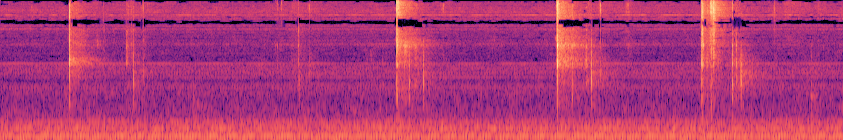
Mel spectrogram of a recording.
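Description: A pump bottle clicks as it is pressed.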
